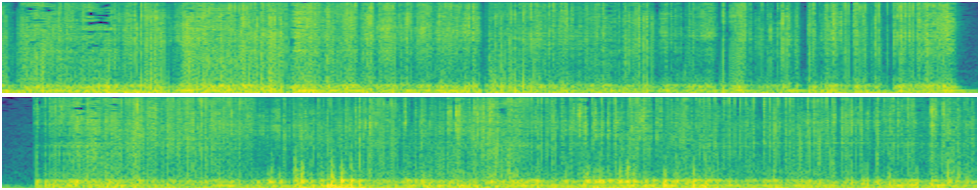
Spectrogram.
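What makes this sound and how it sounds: Long acrylic nails scratch and fingers grip the bare, hollow metal mesh grille of a black condenser microphone. The result is a dense, continuous scratchy rumble with heavy low-end handling noise. It cuts out briefly about halfway through, then resumes with a louder bump.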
